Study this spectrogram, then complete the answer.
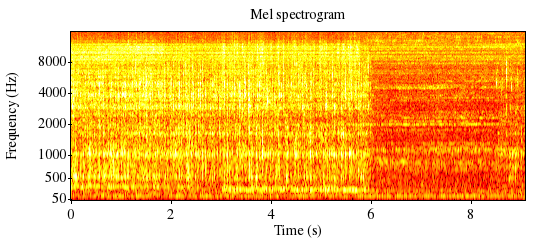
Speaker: so let's just quickly take a look at what a properly functioning overflow looks like when the valve is too restricted and two wide open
